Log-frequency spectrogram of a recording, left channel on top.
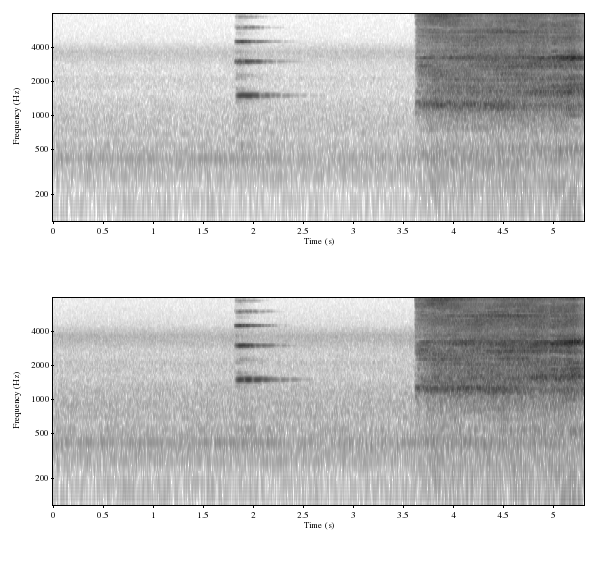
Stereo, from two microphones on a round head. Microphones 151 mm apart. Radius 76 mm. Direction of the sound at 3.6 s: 65° right (ahead or behind).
